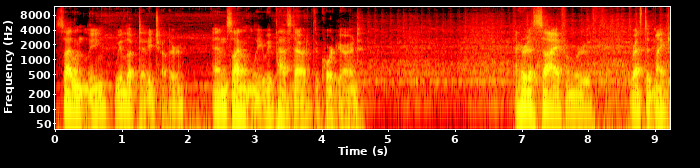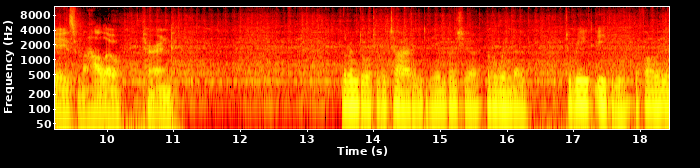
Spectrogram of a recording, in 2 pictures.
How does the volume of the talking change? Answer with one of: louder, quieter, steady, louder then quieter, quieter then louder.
steady.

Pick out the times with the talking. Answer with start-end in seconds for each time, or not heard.
0.0-4.6, 6.8-11.1, 13.5-18.3.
